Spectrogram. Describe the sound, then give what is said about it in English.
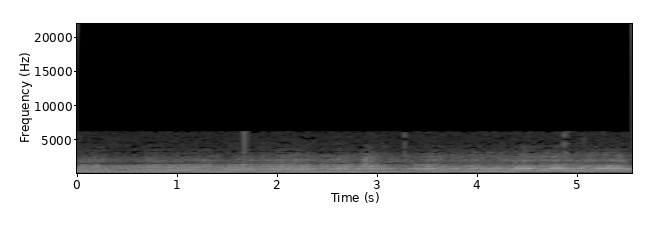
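An airplane engine is opened up during a flying lesson after a stall, droning steadily at full power, a dense, buzzing roar with a humming low pitch that stays even and loud throughout, with no voices. “All right, open up the engine.”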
